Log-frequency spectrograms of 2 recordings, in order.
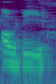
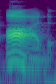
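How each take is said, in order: First: It is spelled out as two separate letters. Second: It is said as one single short word. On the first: The speaker calls it wrong. "I kind of just thought it was like two letters like O D" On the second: The speaker calls it right. "It's actually odd"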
